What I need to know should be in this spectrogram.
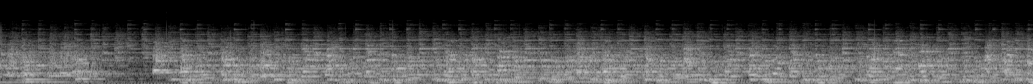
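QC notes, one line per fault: No faults found; nothing to log.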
